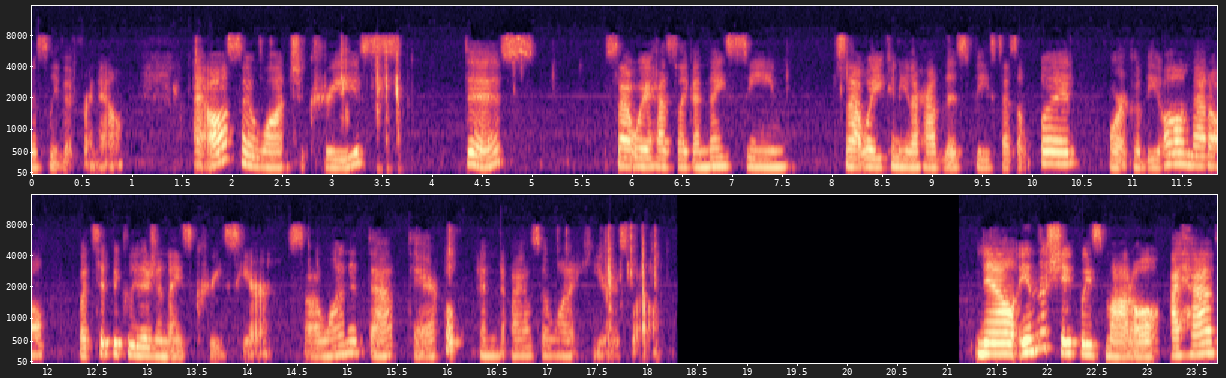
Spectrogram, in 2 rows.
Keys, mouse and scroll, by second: 2.3-3.4 right drag, 3.4 shift+e, 5.9 click, 6.5 middle click, 7.7-11.2 middle drag, 14.7-16.5 drag, 16.5 middle click, 17.1 right click, 17.8 shift+e, 18.4 click, 18.8 shift+e, 19.3 shift+e, 20.0 shift+e, 20.4 click, 20.8 shift+e.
